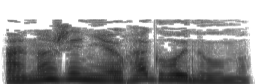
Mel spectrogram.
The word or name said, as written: un ingenieur agronome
